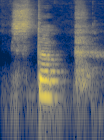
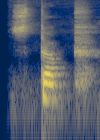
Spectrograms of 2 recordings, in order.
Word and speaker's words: stop: in english as well if there is a p at the end and we have the same word in french we are going to pronounce the p this one now is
